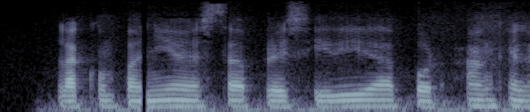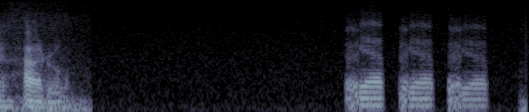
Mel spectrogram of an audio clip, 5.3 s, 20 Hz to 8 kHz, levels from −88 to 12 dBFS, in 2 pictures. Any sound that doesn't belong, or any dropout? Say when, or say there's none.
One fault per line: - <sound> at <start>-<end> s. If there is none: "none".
- dropout at 0.7-0.7 s
- laugh at 4.4-5.1 s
